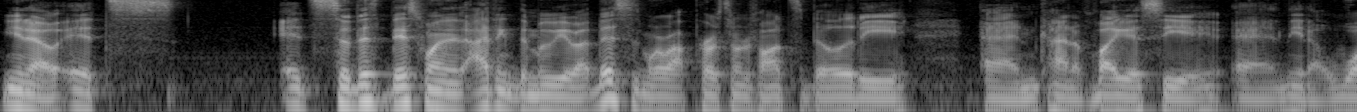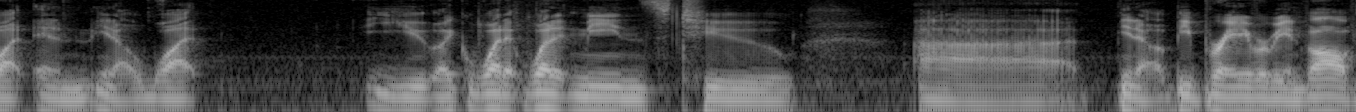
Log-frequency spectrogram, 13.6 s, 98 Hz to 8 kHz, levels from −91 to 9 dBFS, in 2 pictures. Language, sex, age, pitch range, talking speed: English, male, 30-49, 80-90 Hz, 210 wpm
